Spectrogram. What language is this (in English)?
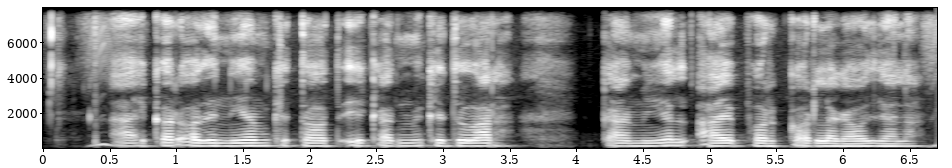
Bhojpuri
